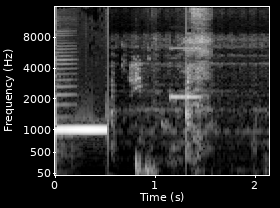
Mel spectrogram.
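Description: A loud, steady 1 kHz test-tone beep, the tone that goes with TV colour bars, cut off abruptly with a click about half a second in. A few faint short sounds follow.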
